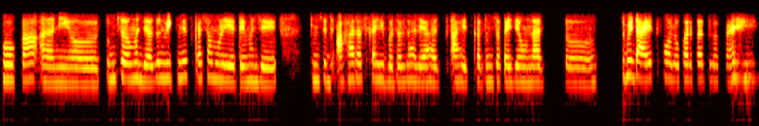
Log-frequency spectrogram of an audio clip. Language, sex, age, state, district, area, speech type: Marathi, female, 18-30, Maharashtra, Ahmednagar, rural, conversation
